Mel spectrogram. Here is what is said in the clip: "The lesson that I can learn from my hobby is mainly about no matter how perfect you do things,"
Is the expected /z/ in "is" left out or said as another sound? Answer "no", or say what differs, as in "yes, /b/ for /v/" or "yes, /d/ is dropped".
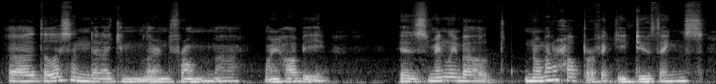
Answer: no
